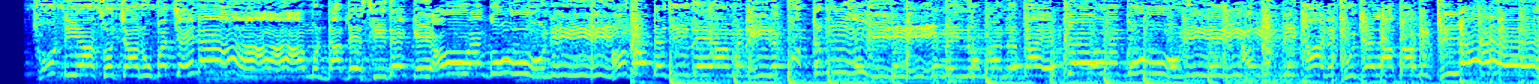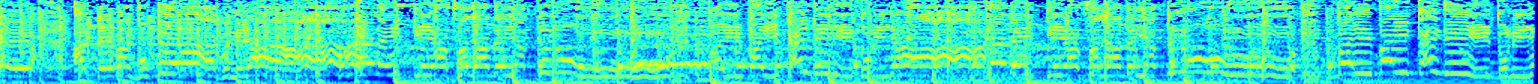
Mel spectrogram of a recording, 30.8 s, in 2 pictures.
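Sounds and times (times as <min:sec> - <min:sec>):
instrumental music: 0:00.3 - 0:30.7.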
